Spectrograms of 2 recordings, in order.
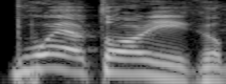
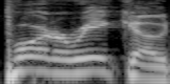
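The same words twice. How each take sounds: First: It is said with a Spanish-style pronunciation. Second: It is said with an English-style pronunciation. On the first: It is the way heard growing up. "when I try to say Puerto Rico" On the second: It is the way others expect it. "People look at me like it's Puerto Rico, dude"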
